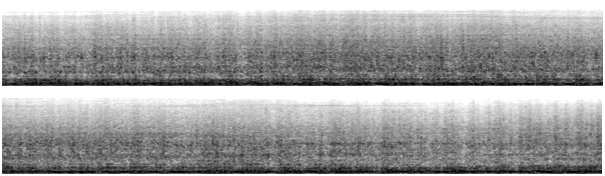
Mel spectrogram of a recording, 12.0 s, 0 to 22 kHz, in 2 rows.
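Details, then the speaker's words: C6 Corvette Z06 with ported heads, B3 cam, FAST 102 intake, headers, X-pipe and straight-pipe axle-back on E85. First start after the cam and twin-disc clutch install: a loud, deep, steady V8 rumble with no ticks, knocks or misses. The idle is normal. "so there you have it guys b3 cam install along with the rxdr twin disc clutch and it sounds it sounds good"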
